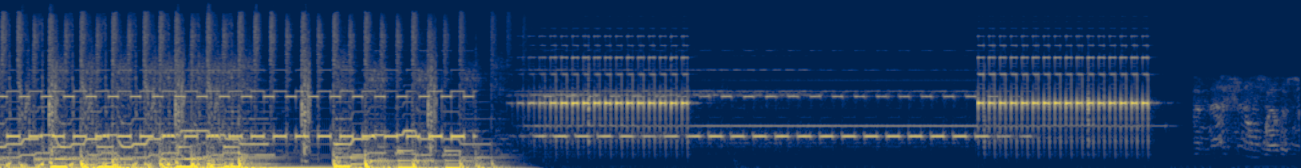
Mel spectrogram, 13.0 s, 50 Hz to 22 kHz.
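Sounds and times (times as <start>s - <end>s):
fast pulsing high beep: 5.1s - 11.8s
steady lower alert tone: 5.2s - 7.9s, 9.8s - 11.8s.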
